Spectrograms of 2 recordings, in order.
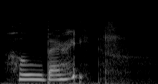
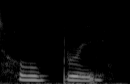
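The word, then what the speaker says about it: Hulbury: sorry whole berry um but it's not berry it's whole bree who bree like two syllables um and if we did pronounce it as three it would be whole boo re not whole berry wholebury there's a lot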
